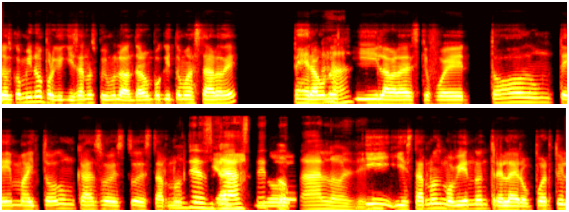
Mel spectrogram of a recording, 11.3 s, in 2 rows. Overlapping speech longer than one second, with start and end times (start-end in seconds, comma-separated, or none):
7.3-8.6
